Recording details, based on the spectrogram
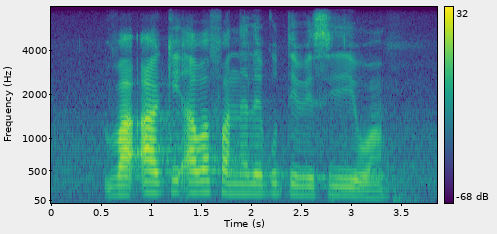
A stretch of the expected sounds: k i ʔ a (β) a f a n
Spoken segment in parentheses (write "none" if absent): β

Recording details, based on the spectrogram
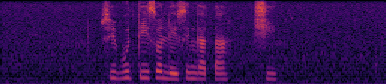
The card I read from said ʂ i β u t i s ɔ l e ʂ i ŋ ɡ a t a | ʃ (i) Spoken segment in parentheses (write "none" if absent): i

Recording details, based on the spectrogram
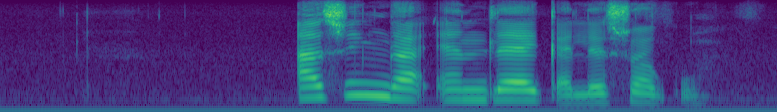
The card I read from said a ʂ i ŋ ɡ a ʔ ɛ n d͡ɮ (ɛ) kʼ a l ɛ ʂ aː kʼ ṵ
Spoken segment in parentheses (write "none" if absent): ɛ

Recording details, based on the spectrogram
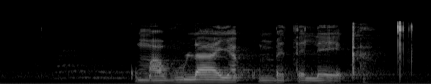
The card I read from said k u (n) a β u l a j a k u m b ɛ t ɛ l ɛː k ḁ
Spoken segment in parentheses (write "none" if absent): m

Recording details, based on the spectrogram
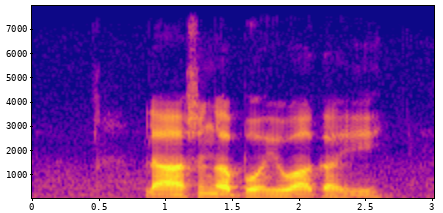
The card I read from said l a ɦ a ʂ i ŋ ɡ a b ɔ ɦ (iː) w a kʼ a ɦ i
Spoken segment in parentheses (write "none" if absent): i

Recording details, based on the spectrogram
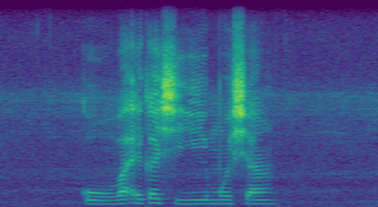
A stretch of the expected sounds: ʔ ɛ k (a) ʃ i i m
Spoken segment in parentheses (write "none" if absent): a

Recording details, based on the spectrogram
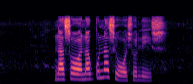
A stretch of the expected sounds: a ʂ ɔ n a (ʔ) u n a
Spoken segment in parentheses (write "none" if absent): k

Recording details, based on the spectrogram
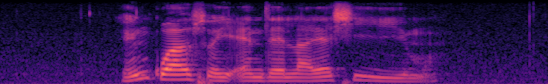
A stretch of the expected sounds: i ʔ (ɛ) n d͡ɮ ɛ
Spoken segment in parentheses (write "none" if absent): ɛ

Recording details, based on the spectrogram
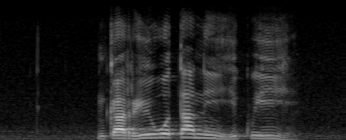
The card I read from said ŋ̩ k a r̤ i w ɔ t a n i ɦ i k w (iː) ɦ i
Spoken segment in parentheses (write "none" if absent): iː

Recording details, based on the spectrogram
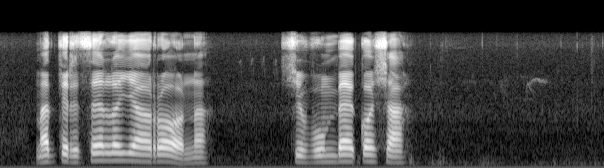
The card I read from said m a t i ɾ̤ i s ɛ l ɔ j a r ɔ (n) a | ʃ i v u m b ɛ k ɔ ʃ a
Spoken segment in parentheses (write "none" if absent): n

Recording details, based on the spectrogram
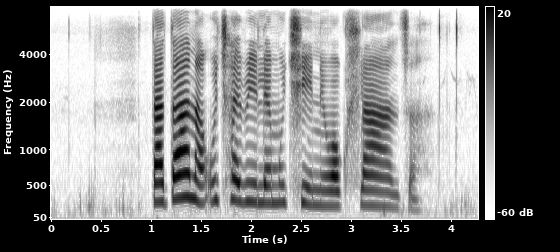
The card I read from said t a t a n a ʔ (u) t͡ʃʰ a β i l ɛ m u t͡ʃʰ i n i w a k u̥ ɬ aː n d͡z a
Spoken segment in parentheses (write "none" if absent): u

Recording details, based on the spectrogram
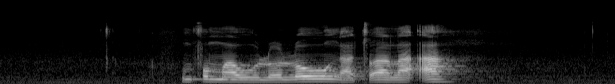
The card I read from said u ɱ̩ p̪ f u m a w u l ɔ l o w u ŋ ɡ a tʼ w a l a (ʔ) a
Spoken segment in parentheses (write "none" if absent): ʔ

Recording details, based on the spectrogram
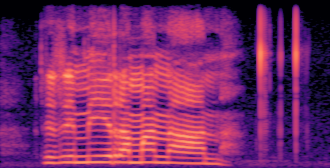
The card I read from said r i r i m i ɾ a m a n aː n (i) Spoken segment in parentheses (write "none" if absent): a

